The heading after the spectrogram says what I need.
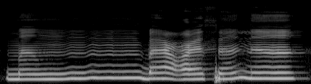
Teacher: عین کلیئر، سا میں نو وسلنگ ساؤنڈ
